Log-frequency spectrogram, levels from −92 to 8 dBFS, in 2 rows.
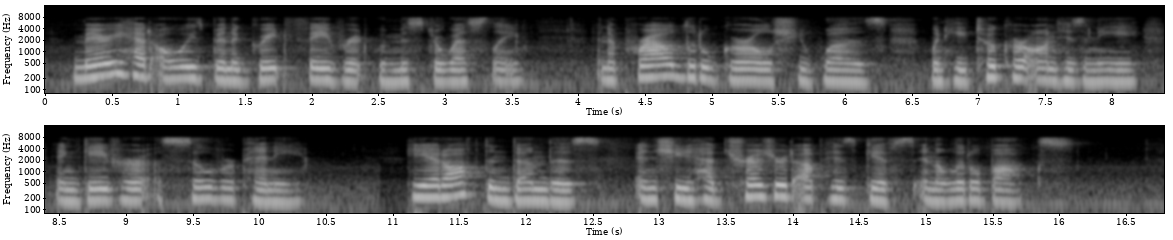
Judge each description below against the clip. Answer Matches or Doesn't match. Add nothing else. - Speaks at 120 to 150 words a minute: Doesn't match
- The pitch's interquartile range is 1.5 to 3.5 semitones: Matches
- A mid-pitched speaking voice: Matches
